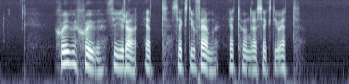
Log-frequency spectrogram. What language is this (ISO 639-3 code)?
swe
